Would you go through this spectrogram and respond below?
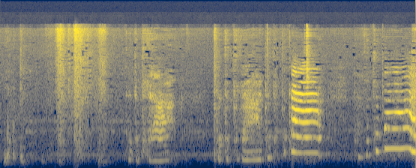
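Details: Four young Bengal kittens, just past toddling, play together indoors and give short high mews, two clear rising-falling meows near the end, while a woman talks to them throughout.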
